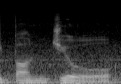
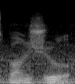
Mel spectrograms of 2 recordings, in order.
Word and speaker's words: bonjour: If you say bonjour in English, it's not right. It's bonjour. You've got a j, yeah, and like you've got R and sh.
